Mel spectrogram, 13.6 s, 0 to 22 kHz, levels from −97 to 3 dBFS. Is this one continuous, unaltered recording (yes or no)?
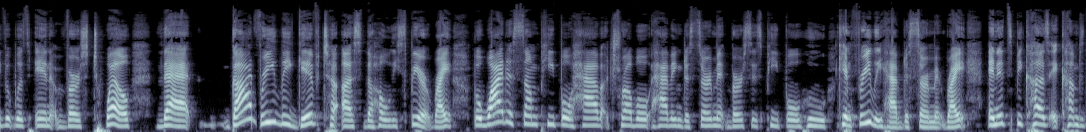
no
